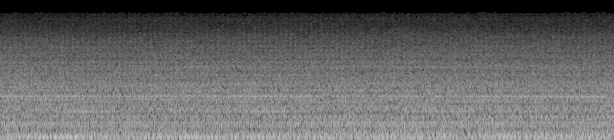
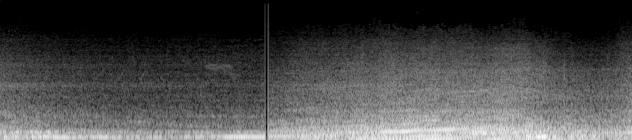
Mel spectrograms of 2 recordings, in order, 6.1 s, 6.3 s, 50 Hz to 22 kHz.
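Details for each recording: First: 1993 Ford Mustang Cobra 5.0L V8 held at about 2000 rpm for exhaust temperature checks: rough, uneven note underneath; number three cylinder runs lean, up to 664 versus 350-440 on the others. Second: 1993 Ford Mustang Cobra 5.0L V8 road test after fixing the cylinder misfire that caused 2000-3000 rpm hesitation: deep rumble climbs smoothly through first and second gear with no stumble or misfire; normal acceleration.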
